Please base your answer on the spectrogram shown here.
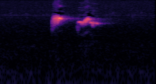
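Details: Red-whiskered bulbul kept as a decoy in Lạng Sơn, calling to attract wild birds. It gives a clear, bright two-note whistle, the first note short and piercing, the second fuller and drawn out, with a quiet low rumble behind.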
